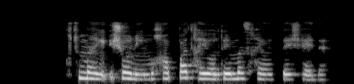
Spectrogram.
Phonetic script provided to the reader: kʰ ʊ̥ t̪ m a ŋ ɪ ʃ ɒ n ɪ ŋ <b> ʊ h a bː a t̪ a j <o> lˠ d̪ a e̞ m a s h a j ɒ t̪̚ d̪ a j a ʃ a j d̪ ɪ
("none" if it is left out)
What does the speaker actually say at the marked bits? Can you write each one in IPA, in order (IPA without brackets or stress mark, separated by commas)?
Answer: m, ɒ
